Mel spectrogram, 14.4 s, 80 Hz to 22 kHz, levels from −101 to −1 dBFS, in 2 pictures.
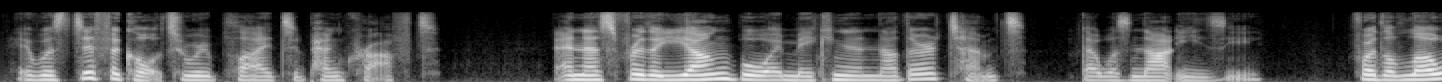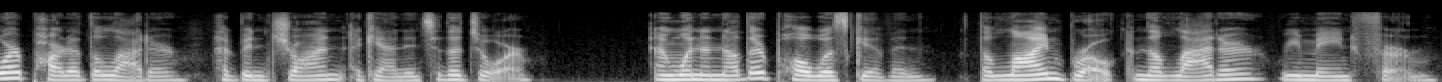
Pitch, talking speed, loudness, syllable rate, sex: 200 Hz, 200 wpm, -17 LUFS, 5.6 syllables/s, female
